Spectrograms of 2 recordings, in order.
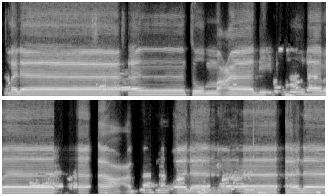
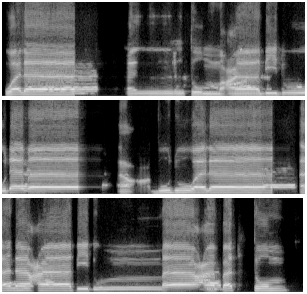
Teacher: Ketika kita berhenti di ana, maka bacanya jadi panjang. Tapi ketika kita wasolkan, kita teruskan pada kata ana ini, maka nanya jadi pendek.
